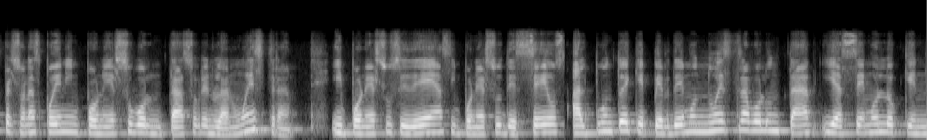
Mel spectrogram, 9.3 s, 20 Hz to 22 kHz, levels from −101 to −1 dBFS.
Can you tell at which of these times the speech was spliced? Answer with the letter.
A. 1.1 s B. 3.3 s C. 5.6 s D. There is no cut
C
